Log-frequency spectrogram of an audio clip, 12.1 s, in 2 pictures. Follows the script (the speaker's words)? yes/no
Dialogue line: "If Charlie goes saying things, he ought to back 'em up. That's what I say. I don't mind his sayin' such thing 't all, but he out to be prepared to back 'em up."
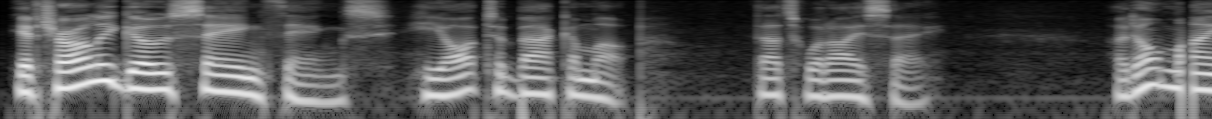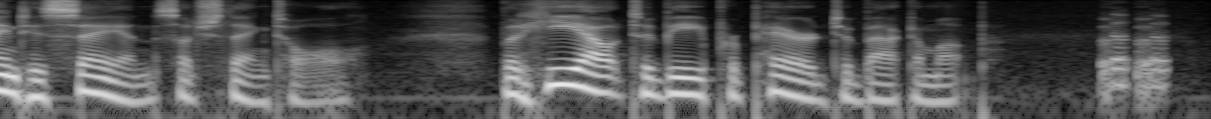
yes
